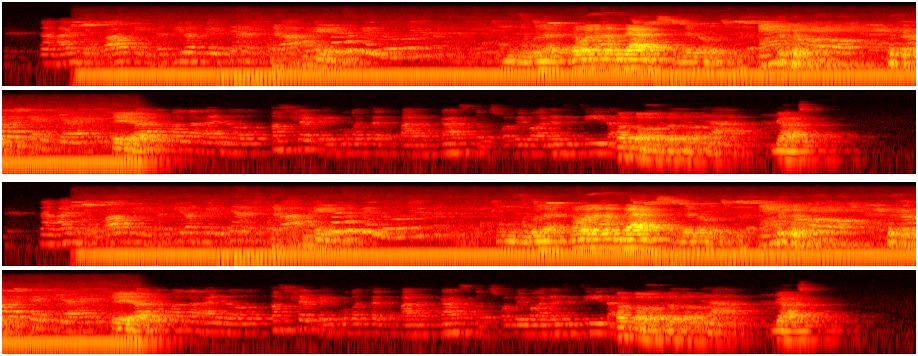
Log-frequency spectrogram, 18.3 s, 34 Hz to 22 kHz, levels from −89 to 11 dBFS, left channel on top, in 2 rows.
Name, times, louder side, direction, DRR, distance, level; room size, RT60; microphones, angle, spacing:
voice 1, 0.4-5.5 5.7-6.1 6.4-6.7 7.9-15.4 15.6-17.1, equal, 10° right, -12 dB, 1.4 m, -34 dB
sound 1, 0.7-10.5, equal, 50° right, 1.3 m, -35 dB
voice 2, 3.1-3.5 4.9-7.9 10.2-10.6 15.3-16.2 16.8-17.1, equal, 30° right, -9 dB, 0.6 m, -24 dB
sound 2, 7.6-11.2, left 3 dB, 45° left, 0.4 m, -35 dB
3.1 x 2.1 x 2.5 m, 1.0 s
head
